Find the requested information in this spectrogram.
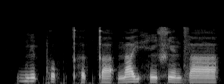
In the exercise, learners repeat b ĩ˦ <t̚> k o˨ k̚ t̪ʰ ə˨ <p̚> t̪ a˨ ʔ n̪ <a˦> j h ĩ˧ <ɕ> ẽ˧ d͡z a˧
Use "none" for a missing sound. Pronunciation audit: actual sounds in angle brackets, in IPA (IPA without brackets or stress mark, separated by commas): p̚, k̚, a˦, ɕ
